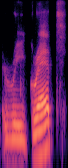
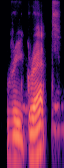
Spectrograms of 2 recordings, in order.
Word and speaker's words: regret: Entonces, aquí la última sílaba sí está acentuada. Escuchen. Regret. Regret. Por lo cual se duplica la última consonante y se agrega ed. Regretted.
